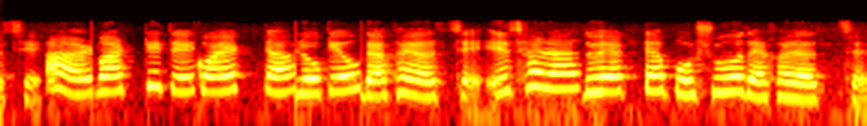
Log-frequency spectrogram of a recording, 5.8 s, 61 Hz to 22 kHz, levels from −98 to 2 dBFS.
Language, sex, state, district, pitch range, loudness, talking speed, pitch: Bengali, female, West Bengal, Jhargram, 280-330 Hz, -14 LUFS, 125 wpm, 310 Hz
